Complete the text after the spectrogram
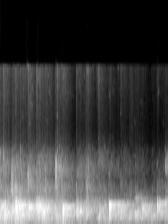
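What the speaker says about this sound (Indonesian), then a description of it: "Tepuk tangan buat Tias ya" A classroom of students claps for a classmate, a brief dense burst of applause that stays fairly even throughout.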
